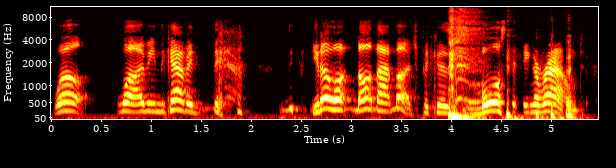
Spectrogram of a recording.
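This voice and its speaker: A man's voice: very high-pitched, expressive, measured pace, pushed and bright. A man calling in to a radio show for a casual chat, talking in a chatty, hedging, self-deprecating way over slightly muffled call audio. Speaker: radio station reporter calling in. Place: at home on a remote call. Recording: slightly dull, band-limited call audio.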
